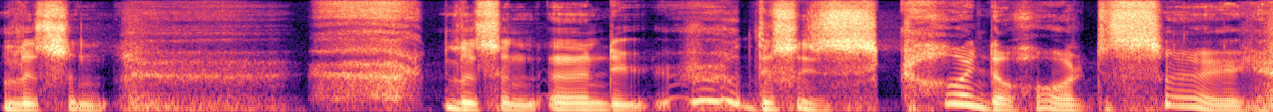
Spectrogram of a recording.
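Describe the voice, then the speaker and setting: A put-on character voice speaks at a very slow pace with long, frequent pauses. The pitch sits low-to-middle. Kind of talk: casual, apologetic.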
